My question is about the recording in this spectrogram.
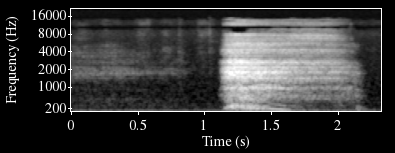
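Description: A woman's sigh about a second in: a breathy exhale, its voice falling in pitch as it fades.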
